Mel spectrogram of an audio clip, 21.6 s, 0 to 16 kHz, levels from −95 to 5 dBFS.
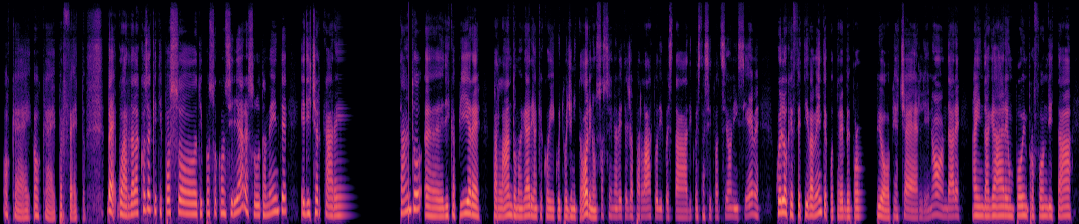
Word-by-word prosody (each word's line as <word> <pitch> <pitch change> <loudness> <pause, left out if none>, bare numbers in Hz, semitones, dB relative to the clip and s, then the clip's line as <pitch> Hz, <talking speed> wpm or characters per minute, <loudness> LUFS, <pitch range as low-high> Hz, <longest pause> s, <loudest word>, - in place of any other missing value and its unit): Okay, 115 -8 -4
okay, 125 -9 -4
perfetto. 115 -7 -5 0.4
Beh - - +6
guarda 160 -2 +3
la 185 +2 +3
cosa 245 +2 +2
che 225 - -2
ti 200 - -5
posso 190 -4 +3
ti 180 +1 -3
posso 185 +1 -3
consigliare 190 - +1
assolutamente 185 +5 0 0.2
è 180 - +2
di 180 0 +1
cercare 150 -5 -1 0.9
intanto 240 +6 +2
uhm, 135 -3 +2
di 145 +2 +2
capire, 160 0 +4 0.2
parlando 145 +2 +1
magari 140 +2 +2
anche 135 +2 -2
coi 130 -1 -1
coi 130 +1 -2
tuoi 135 +2 -3
genitori, 130 +5 +4
non 120 -1 +2
so 120 +4 -11
se 145 - -12
ne 130 - -9
avete 135 +1 -6
già 135 0 -7
parlato 130 +1 -3
di 130 0 -4
questa 120 -2 -5
di 120 - -16
questa 130 +1 -9
situazione 130 +1 -8
insieme, 140 +3 -5 0.3
quello 195 +1 +8
che 170 - -2
effettivamente 160 +3 +1
potrebbe 125 +1 -2
proprio 130 -1 -1
piacergli, 120 -3 -5
no, 155 +4 -1
andare 135 -1 -3 0.2
a 150 - 0
indagare 145 0 +2
un 140 -2 -1
po' 150 +2 +2
in 150 - +1
profondità, 140 +1 -1
145 Hz, 155 wpm, -29 LUFS, 130-165 Hz, 0.9 s, quello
